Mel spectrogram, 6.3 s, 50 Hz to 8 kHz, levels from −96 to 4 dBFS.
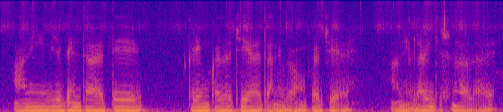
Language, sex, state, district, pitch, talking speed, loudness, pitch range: Marathi, male, Maharashtra, Pune, 100 Hz, 180 wpm, -33 LUFS, 95-105 Hz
